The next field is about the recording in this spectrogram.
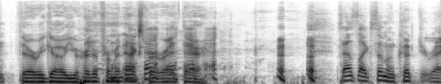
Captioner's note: all laughing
